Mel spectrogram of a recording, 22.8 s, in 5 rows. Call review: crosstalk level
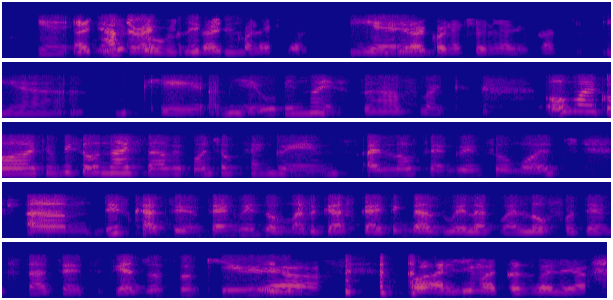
present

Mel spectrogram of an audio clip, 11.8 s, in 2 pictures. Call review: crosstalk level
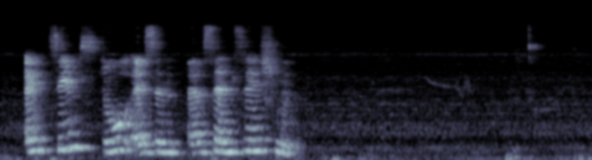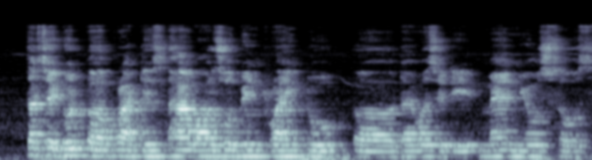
none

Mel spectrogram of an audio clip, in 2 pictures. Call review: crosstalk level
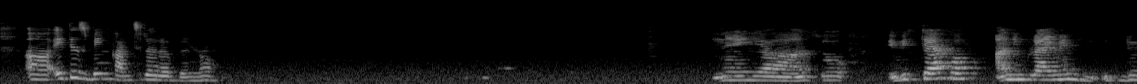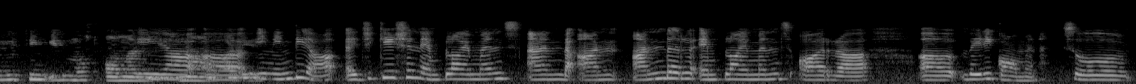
present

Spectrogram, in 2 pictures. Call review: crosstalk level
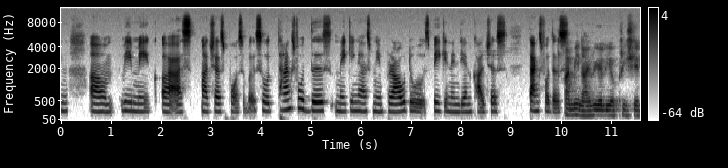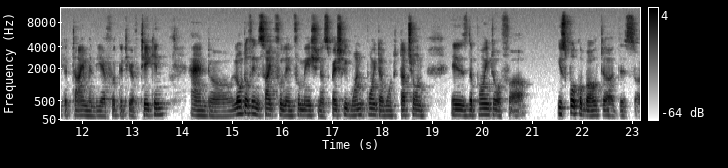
none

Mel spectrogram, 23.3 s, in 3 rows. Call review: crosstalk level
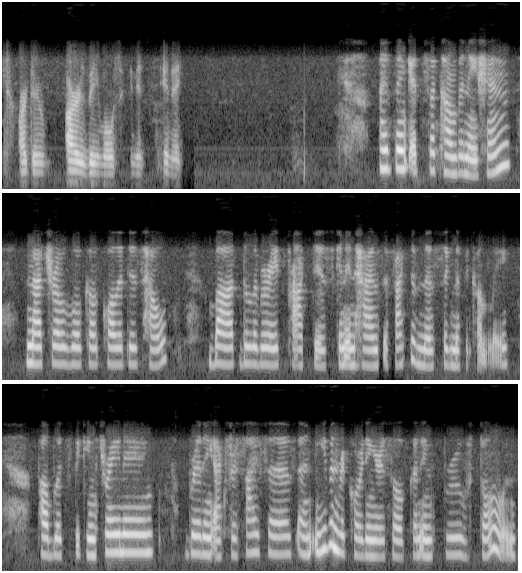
none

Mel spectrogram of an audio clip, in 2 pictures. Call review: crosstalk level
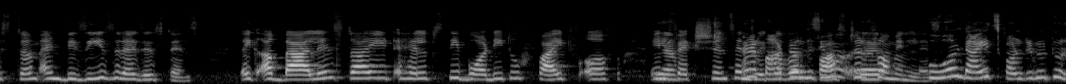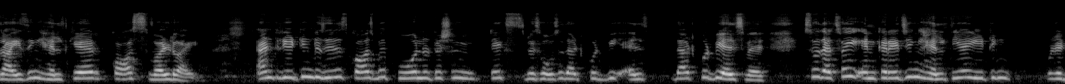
present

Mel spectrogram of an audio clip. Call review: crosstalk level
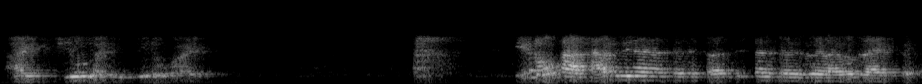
none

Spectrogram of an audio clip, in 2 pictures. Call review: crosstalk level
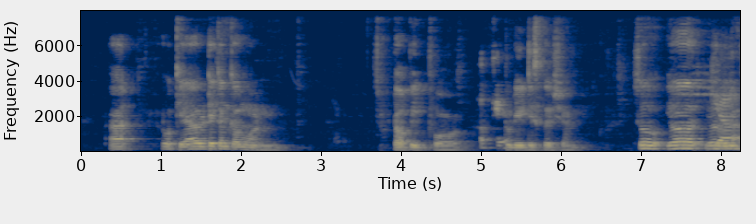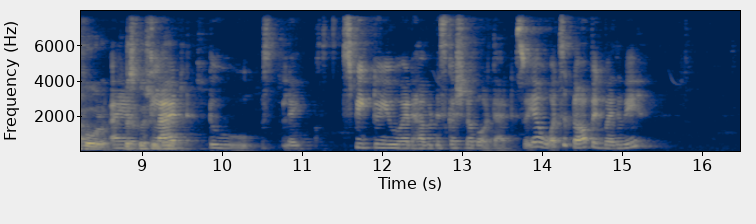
present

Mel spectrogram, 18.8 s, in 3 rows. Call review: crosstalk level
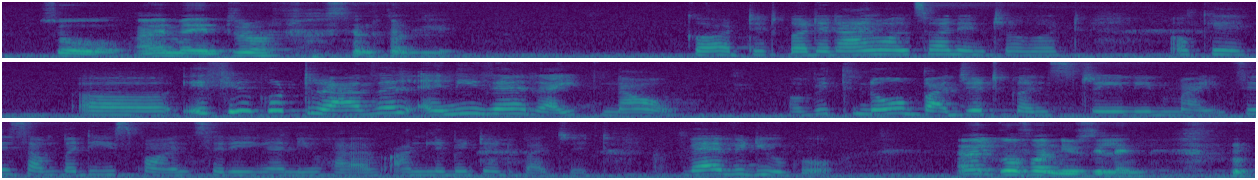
none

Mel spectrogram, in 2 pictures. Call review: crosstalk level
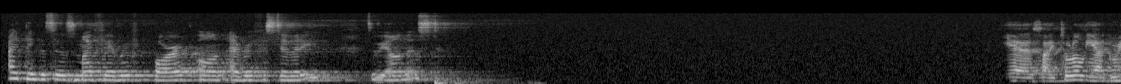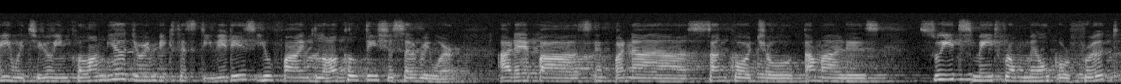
none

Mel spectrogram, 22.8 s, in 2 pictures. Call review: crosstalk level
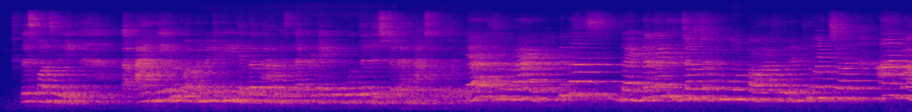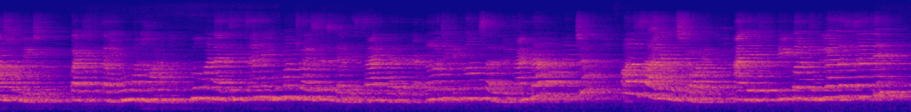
none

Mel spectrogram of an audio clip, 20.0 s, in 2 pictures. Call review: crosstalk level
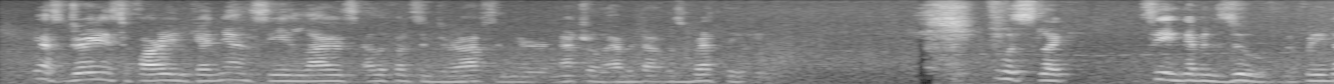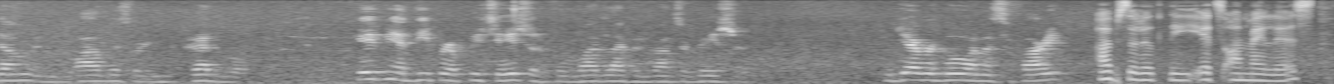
none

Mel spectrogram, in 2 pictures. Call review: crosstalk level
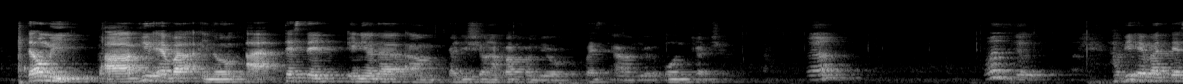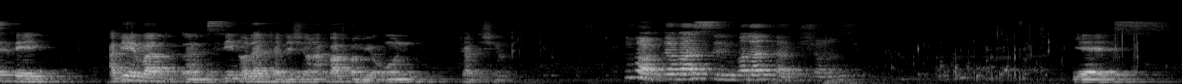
none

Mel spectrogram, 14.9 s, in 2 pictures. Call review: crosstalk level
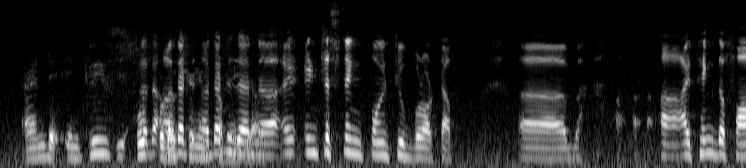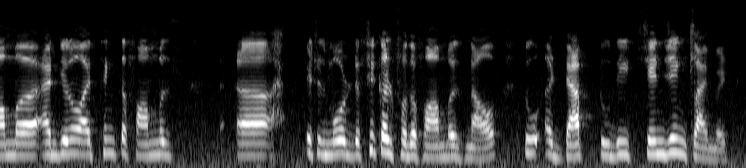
present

